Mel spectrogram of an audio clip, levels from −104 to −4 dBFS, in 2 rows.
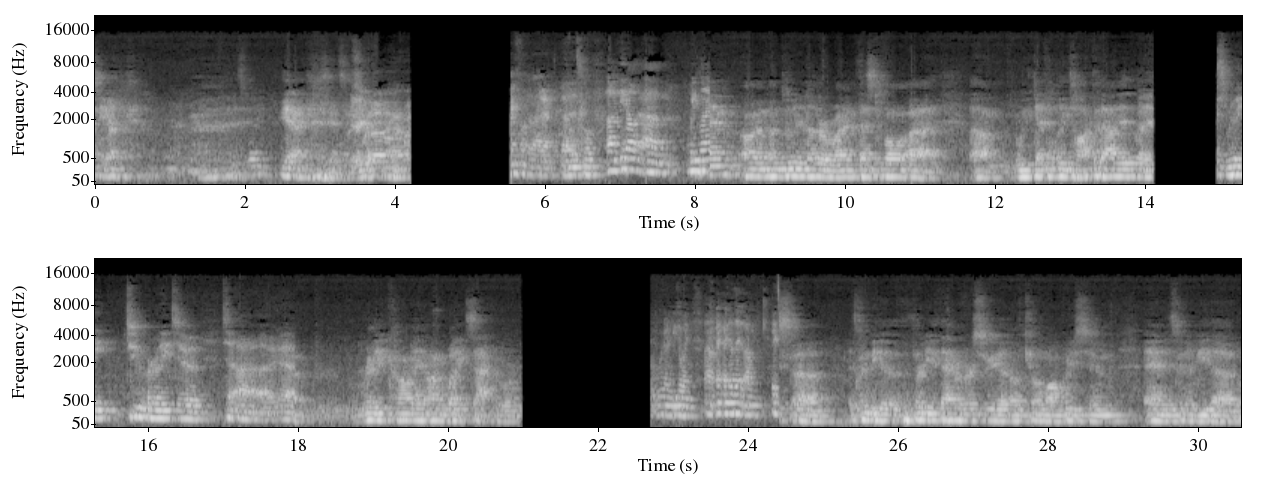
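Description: Three playback stalls cut the sound dead at 4.20 to 5.55 s (1.33 s), 14.11 to 14.97 s (0.83 s) and 20.98 to 22.71 s (1.71 s). The likely cause is the player running out of buffered data. Each shows as a flat-line waveform and a blank vertical band on a spectrogram.

Each stall is followed by catch-up at higher speed as the player resamples its backlog. The sound runs at 1.5 times speed and about 7 semitones sharp from 5.55 to 8.20 s, and at 1.25 times and about 4 semitones sharp from 14.97 to 17.97 s. From 22.71 to 24.42 s it runs at double speed and nearly an octave sharp. On a spectrogram the harmonics jump upward and events compress in time, then drop back to normal.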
